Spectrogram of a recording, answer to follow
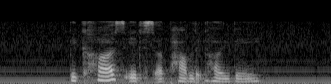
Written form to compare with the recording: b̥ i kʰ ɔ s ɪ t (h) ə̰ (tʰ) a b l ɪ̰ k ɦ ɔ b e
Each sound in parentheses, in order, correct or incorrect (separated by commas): incorrect, incorrect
